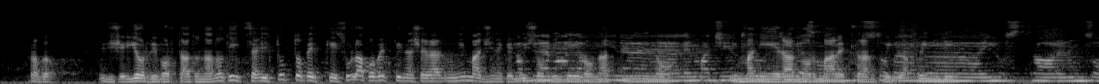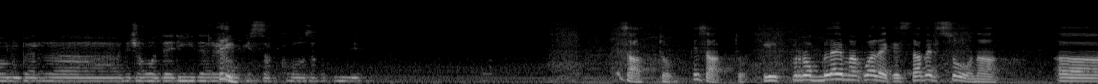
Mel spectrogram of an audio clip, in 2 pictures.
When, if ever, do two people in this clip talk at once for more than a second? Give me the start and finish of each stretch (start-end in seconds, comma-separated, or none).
5.1-6.7, 7.3-9.6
